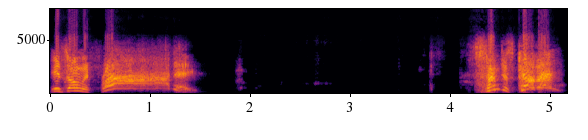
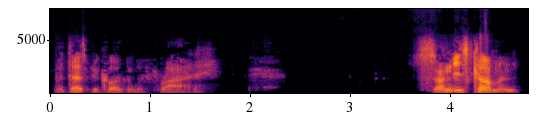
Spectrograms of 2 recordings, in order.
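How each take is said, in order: First: Preaching at full force. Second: Hushed, low preaching; low-gear start. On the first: Pastor building the sermon to a shouted refrain. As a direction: ring it out to the rafters. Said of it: "He took off". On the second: Pastor starting the sermon softly in low gear. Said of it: "he said". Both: Retold or imitated.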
